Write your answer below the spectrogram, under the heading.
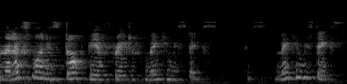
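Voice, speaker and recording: A woman speaks with a Chinese accent, with audible room echo around her voice. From China. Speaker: presentation skills speaker at work webinar. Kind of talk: workplace webinar presentation. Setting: online video call webinar. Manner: halting, repeats words.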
